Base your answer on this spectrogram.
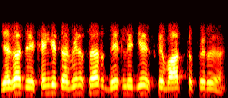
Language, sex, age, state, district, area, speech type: Hindi, male, 45-60, Uttar Pradesh, Azamgarh, rural, conversation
